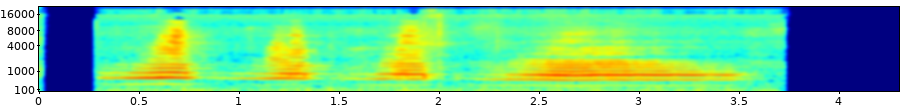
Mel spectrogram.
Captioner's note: sad Trombone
